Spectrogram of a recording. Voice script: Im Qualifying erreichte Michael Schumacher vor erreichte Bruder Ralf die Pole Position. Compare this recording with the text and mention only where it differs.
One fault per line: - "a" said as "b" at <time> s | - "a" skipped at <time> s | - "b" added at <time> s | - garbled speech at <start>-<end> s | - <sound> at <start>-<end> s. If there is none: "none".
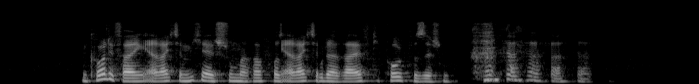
- laugh at 4.7-5.9 s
